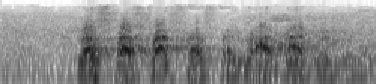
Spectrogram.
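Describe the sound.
A person's voice imitates a dog barking, giving a quick run of about six or seven loud yips and woofs in an uneven rhythm with brief pauses between them.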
